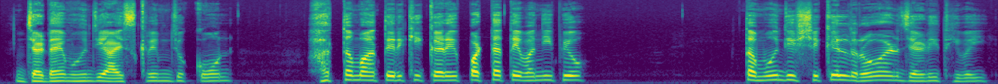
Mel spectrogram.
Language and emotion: Sindhi, sad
